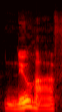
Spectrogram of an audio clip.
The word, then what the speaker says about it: Nieuwhof: It's Niu W. This is the Dutch word for new.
